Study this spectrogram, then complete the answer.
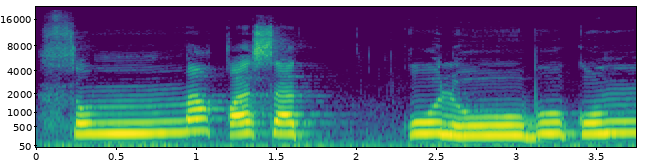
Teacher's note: یہاں پر دیکھیں میم کے اوپر ہم نے غنہ کرنا ہے. ثم، قاف کو موٹا پڑھیں گے، سین کو تا سے جب ملائیں گے تو آپ نے دھیان رکھنا ہے کہ تا حروف کلکلا میں نہیں ہے، اس لیے اس کو آرام سے پڑھتے ہیں، اس پر کلکلا دار نہیں ہونا چاہیے.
